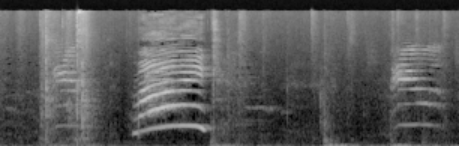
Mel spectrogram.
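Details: Talkative house cat indoors giving a long, loud, arching meow followed by a shorter, softer meow a couple of seconds later, with a person speaking nearby in a small room.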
